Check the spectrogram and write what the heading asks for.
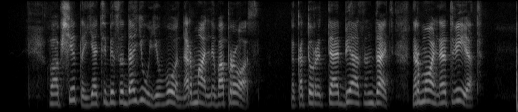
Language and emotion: Russian, angry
